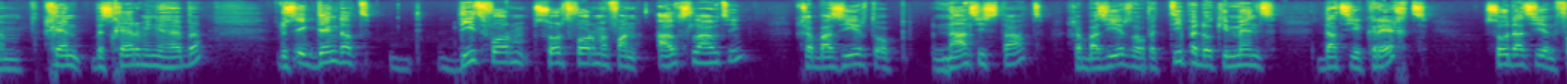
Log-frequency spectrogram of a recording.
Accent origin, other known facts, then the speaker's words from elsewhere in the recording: DR Congo; Dutch is a second language; Mensen uit Congo, waar ik vandaan kom, maar ook de SADC-regio en andere landen, gaan daar omdat het relatief economisch goed gaat.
